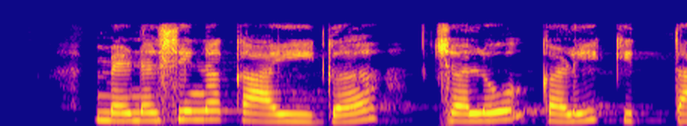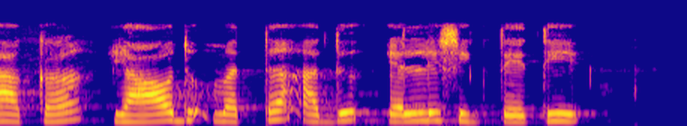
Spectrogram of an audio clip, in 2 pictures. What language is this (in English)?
Kannada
